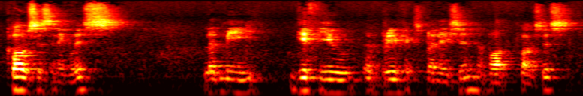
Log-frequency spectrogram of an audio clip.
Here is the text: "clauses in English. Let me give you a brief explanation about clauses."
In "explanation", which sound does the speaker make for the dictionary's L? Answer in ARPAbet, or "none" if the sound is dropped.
L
